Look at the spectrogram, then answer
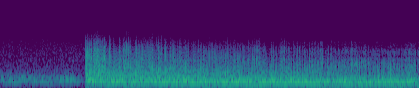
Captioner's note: rocket thrusters ignite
